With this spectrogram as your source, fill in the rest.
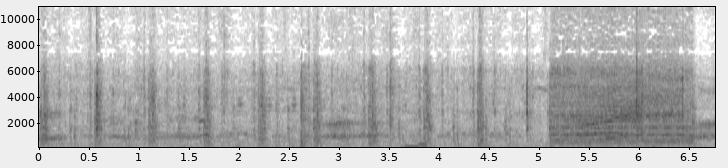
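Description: An Epson L3110 inkjet printer runs a test page up close, giving a steady mechanical whir with rapid rhythmic clicks of the print head moving across, and the motor tone shifts near the end.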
